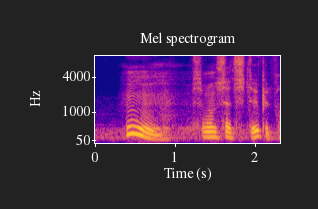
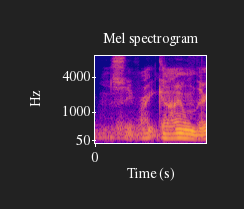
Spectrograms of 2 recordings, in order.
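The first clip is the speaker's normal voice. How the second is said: whisper; 4 semitones lower, 10 dB quieter than usual. Real, not acted. Muttering to himself while writing.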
